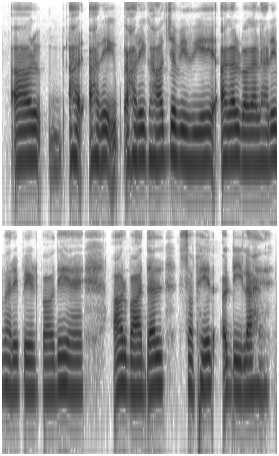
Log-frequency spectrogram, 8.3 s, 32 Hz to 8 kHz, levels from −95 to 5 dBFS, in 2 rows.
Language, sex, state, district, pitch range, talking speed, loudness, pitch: Hindi, male, Maharashtra, Solapur, 155-170 Hz, 140 wpm, -17 LUFS, 160 Hz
